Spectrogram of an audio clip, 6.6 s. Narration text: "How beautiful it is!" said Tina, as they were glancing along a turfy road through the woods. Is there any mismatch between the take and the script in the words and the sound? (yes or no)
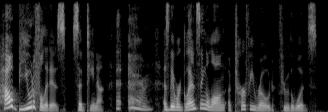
yes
